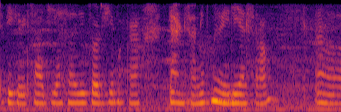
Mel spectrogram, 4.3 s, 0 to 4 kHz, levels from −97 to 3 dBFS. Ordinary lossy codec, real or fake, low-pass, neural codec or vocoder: none; real; 3.6 kHz; none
